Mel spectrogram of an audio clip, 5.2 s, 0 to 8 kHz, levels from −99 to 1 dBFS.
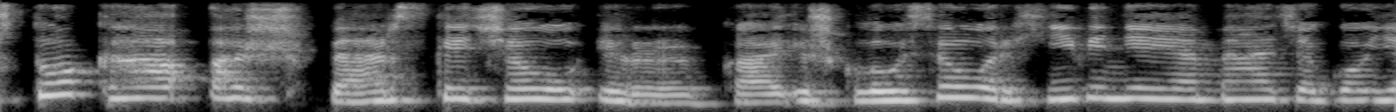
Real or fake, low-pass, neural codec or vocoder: real; 7.2 kHz; none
